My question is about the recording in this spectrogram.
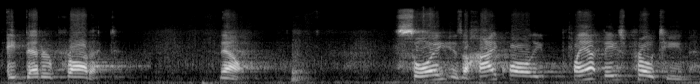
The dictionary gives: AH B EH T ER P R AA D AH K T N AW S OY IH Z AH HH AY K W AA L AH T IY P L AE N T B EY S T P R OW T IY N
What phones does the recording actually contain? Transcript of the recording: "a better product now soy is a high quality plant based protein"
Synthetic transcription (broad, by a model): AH B EH T ER P R AA D AH K T N AW S OY IH Z AH HH AY K W AA L AH T IY P L AE N T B EY S P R OW T IY N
